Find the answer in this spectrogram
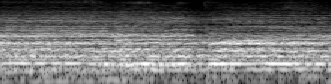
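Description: Voices singing a gospel hymn, holding long steady notes.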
